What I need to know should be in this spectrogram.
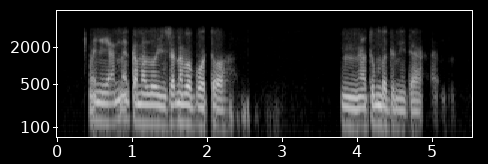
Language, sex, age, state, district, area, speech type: Manipuri, male, 18-30, Manipur, Churachandpur, rural, conversation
